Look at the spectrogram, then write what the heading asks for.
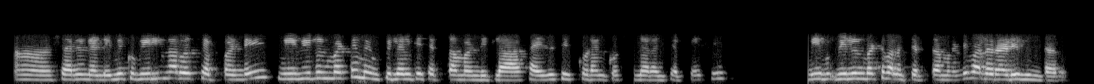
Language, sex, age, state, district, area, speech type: Telugu, female, 18-30, Telangana, Peddapalli, rural, conversation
